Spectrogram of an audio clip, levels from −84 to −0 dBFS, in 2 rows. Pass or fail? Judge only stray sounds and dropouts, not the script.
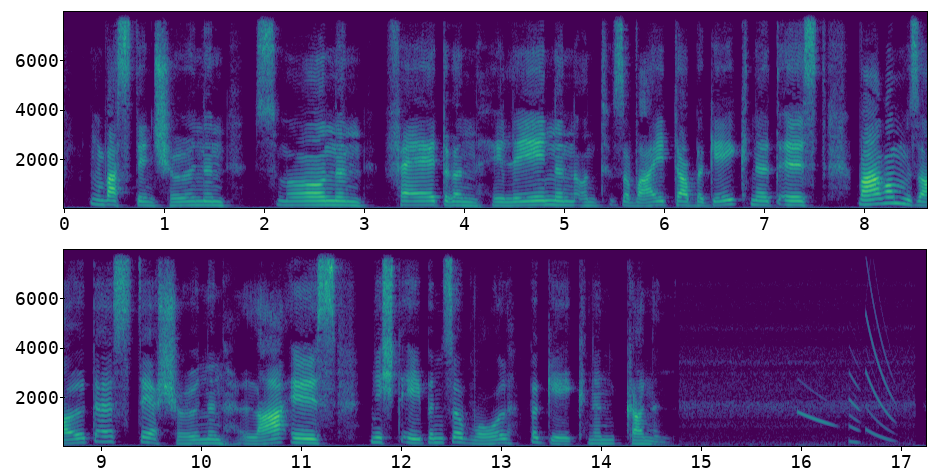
fail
